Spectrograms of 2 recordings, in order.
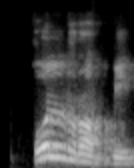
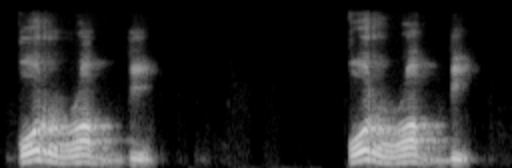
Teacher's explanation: Yang pertama al-awwal al-lamu sakinah fi ra. Jadi yang pertama adalah lam sukun diidghamkan kepada ra ya.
